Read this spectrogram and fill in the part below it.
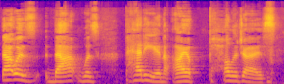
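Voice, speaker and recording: Bright, wry woman telling personal stories. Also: lowish voice, slow. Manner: wry, self-mocking, chatty. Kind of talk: casual personal storytelling.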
